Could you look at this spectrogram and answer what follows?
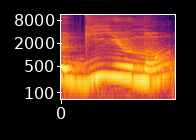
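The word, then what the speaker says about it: Guillemant: c'est un physicien français non c'est pas Jacques Guillaume c'est Philippe guillauman donc Philippe guillauman ça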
